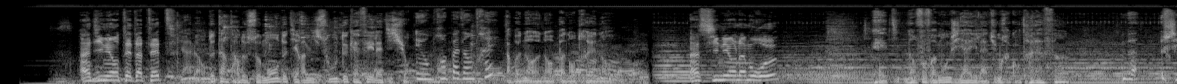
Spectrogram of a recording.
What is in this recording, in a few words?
promo; cplussport; match du jour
